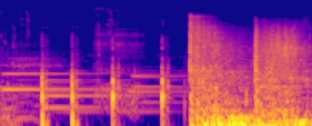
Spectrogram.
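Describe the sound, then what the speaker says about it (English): An explosion in the video game Minecraft, in a hostile cave map, heard as a sudden loud burst of rumbling noise after a few sharp taps, then sustained roaring debris noise with a second surge. "Well, there goes another explosion."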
